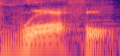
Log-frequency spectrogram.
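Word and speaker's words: ROFL: R-O-F-L. Oh, thank you so much. It's Roffle. It's Roffle, you idiot.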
